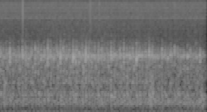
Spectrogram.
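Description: An engine driven by heat drawn from ice runs with a steady, even mechanical hum, constant and unbroken from start to finish with no voices.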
